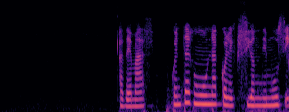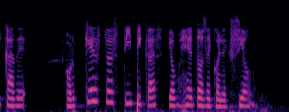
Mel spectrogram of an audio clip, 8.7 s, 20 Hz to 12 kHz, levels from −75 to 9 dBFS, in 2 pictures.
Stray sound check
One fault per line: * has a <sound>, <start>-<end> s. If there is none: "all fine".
all fine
